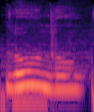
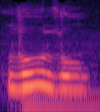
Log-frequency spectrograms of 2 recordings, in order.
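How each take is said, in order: The two takes are said the same way.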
